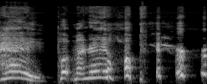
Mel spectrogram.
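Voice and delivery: high, laughing, mild mock yell. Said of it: "somebody yelled at me and said".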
